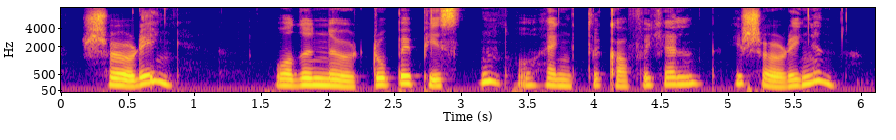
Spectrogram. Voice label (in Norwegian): "sjøLing", Numedalsmål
